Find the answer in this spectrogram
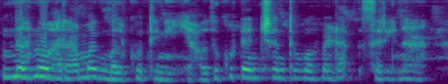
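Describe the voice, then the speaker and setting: A woman's voice: a little high, steady tone, fairly quick, dark tone, breathy edge. A woman voicing a tired, grateful older father who speaks fondly and from the heart. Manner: heartfelt, fond.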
